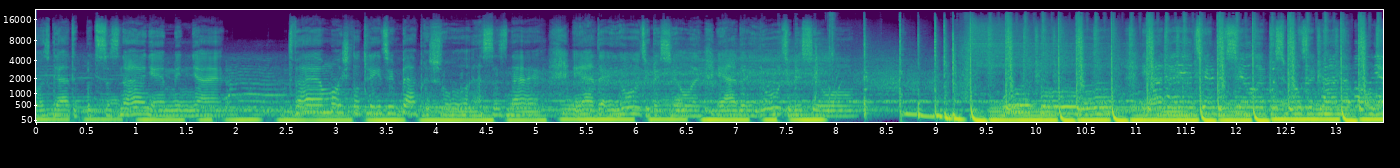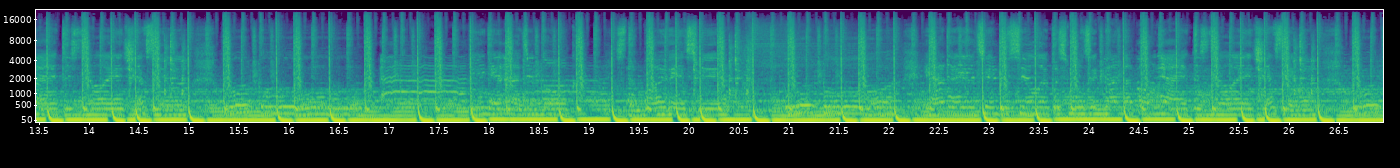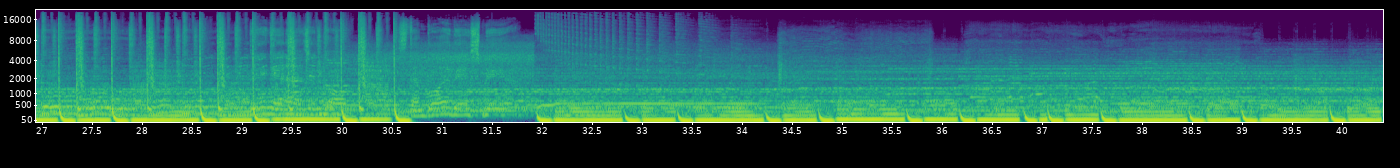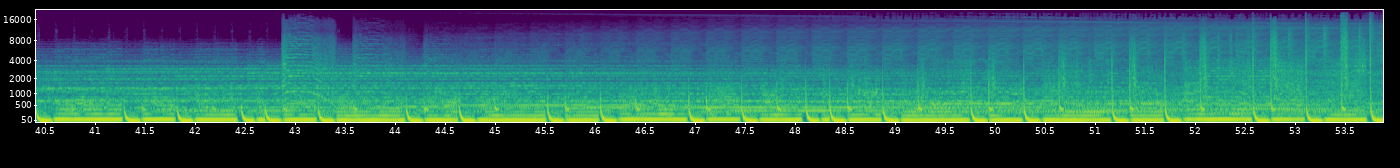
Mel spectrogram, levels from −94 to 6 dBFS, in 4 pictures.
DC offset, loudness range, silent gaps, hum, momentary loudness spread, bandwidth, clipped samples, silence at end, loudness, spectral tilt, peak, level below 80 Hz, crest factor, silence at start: under 0.1%; 4 LU; none; none; 6 LU; 18.5 kHz; under 0.1%; 0 s; -10 LUFS; -5.5 dB/octave; 0 dBFS; -8 dBFS; 8 dB; 0 s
